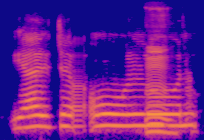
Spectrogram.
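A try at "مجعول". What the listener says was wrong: Ada mimnya. Isim maf'ul. Isim maf'ul.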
